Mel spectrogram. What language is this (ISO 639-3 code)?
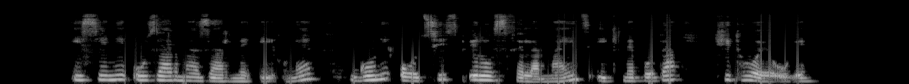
kat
